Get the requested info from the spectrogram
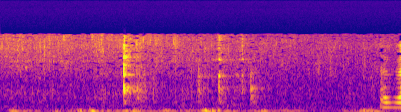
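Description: Wooden spoon stirring sliced beef in panang curry sauce in a frying pan on a hot burner, with a few light knocks of the spoon against the pan about one and two seconds in.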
